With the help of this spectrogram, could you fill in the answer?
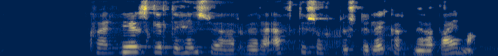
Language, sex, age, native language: Icelandic, female, 50-59, Icelandic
